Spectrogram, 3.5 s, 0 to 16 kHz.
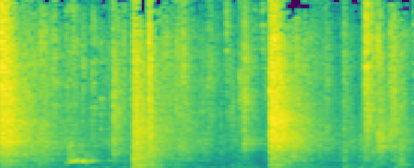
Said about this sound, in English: Welcome to Smash It 2, a place where you go to break things, where you're supposed to bash and crush and pummel.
